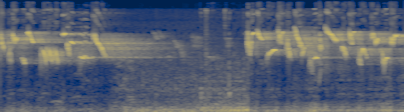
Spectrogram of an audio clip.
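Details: {'text': 'Dense, loud song of a black-throated canary with sharp, clear shots. High rapid twitters fill the first second, a pause with low background hum follows, then another fast warbling burst.'}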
